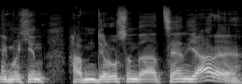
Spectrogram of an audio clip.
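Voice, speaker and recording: A man speaks at a fairly slow pace. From Soviet Union. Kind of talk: casual chat.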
